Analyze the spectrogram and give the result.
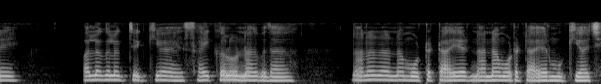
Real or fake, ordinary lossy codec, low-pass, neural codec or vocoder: real; none; 7.2 kHz; none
